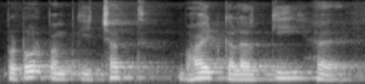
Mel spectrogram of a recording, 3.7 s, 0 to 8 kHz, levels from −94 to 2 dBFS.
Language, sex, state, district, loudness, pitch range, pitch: Hindi, male, Uttar Pradesh, Lalitpur, -17 LUFS, 130-160 Hz, 150 Hz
